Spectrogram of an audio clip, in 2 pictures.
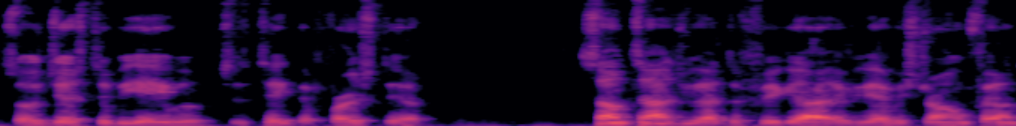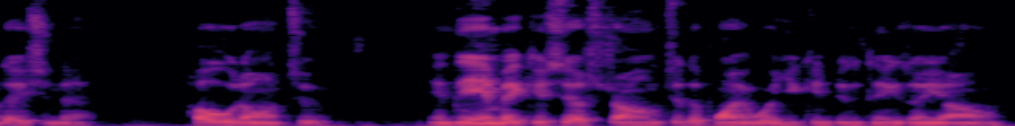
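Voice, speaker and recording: Room echo is audible as a man speaks at a fairly quick pace with a Georgia accent. His medium-pitched voice has a monotone, flat intonation. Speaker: soldier and motivational speaker. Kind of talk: motivational speech.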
